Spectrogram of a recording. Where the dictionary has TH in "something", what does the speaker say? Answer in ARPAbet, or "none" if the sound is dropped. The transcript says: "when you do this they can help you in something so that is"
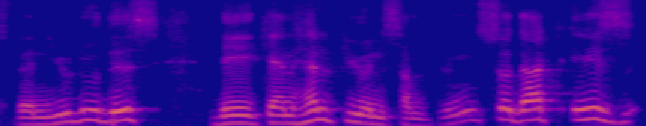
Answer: T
